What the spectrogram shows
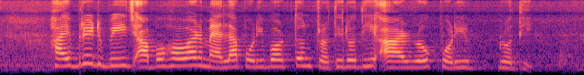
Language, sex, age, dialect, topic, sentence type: Bengali, female, 25-30, Rajbangshi, agriculture, statement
